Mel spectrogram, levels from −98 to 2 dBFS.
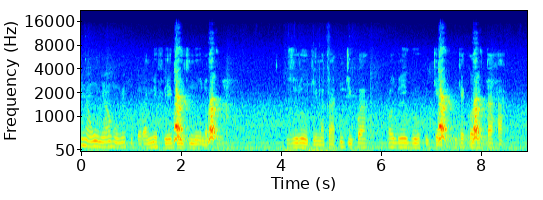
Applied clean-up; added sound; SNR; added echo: none; Dog; -5 dB; none.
